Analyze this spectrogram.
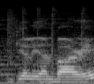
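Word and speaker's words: Guillain-Barré: me uh is it guillain-barre syndrome um some people pronounce it gillian barry which is like the english pronunciation or some people don't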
